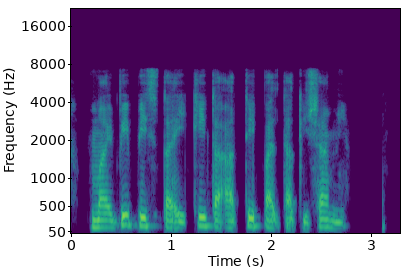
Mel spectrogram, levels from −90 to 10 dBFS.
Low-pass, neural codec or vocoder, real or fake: 7.2 kHz; codec, 16 kHz, 4.8 kbps, FACodec; fake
